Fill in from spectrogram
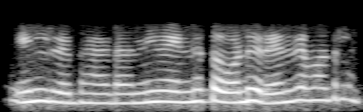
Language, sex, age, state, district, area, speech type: Kannada, female, 18-30, Karnataka, Gulbarga, urban, conversation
